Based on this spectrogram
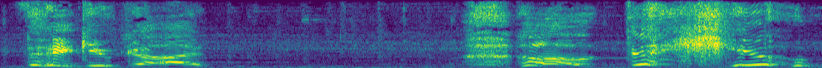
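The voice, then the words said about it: Cracking, tearful voice. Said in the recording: “my voice cracking ... I fell into another fit of uncontrollable sobbing”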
